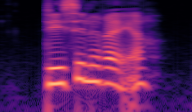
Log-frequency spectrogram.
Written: decelerere

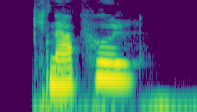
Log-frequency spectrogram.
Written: knaphul

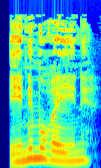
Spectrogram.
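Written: ENDEMORÆNE

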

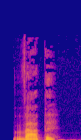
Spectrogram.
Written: vappe

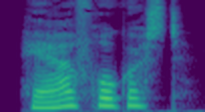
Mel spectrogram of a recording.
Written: herrefrokost

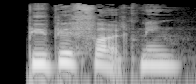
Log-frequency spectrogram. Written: bybefolkning

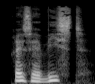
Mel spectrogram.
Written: reservist

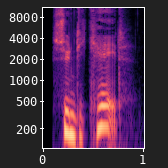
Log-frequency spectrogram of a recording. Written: syndikat

